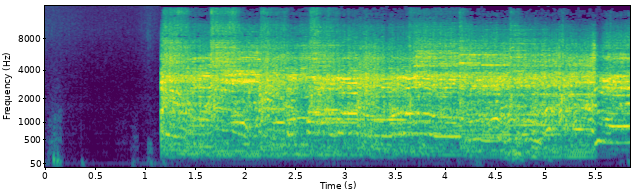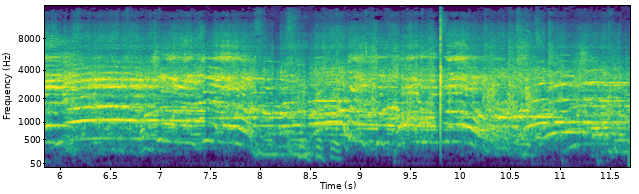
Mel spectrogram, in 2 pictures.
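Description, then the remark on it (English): After a brief moment of quiet, a large concert crowd bursts into loud, sustained cheering and screaming as a three-piece band's backing track ends mid-song, many voices blending into a dense roar that continues unbroken for about ten seconds. “they were playing to a backing track because they're only, like, a three-piece band. So they're playing to a backing track. that then ended”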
